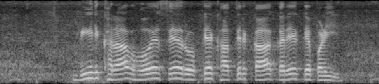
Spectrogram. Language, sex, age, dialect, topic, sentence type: Bhojpuri, male, 18-24, Southern / Standard, agriculture, question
